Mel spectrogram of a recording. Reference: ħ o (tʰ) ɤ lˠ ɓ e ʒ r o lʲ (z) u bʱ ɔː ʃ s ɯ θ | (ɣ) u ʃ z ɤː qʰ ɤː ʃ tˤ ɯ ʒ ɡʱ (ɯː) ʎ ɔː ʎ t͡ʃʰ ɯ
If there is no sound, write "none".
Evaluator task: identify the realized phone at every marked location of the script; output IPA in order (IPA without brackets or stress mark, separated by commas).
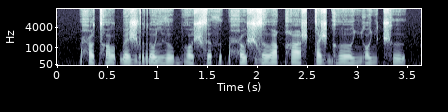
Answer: tʰ, ð, ħ, ɤː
